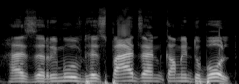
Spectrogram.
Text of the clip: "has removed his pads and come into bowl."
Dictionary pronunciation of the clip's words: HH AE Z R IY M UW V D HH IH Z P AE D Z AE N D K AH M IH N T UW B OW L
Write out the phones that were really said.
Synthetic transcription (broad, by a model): HH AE Z R IY M UW V D HH IH Z P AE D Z AE N D K AH M IH N T UW B OW L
